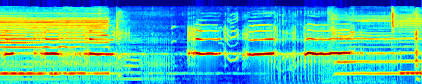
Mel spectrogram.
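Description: Women's voices singing a cappella: one voice holds a steady note while higher voices come in with short phrases that slide and waver in pitch, with a brief lull about a second and a half in.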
